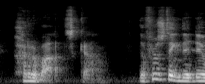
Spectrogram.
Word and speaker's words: Hrvatska: For one, Vulgar Latins didn't really pronounce the H. And then we had a cluster of three consonants in a row, Hrvatska.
